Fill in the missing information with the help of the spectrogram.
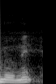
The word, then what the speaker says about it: MVMT: Guys, if you want to look it up, it's called Movement, but it's MVMT. It's pronounced Movement.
